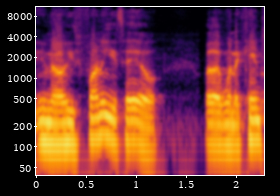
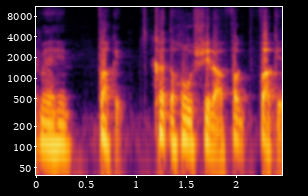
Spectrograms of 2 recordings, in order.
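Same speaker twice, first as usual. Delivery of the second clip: mock careless, blunt, dismissive cursing. Imitating a coworker's expected reaction to a wrong fixture: imitating the foreman's blunt talk. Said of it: "I already knew he was gonna be like".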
